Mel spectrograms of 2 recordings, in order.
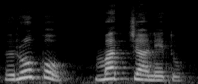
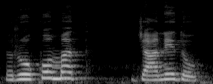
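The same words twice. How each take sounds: First: "रोको" held and set apart, then "मत जाने दो" together; pause after रोको. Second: "रोको मत" said as one unit, a break, then "जाने दो"; pause after मत. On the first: Teacher shows how a moved comma flips meaning, pause after रोको. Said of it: "यहाँ पे रुकेंगे हम". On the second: Teacher shows learners where the comma falls, pause after मत. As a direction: break after मत, letting "जाने दो" stand apart. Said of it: "हम यहाँ पे पॉज देंगे". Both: Shown as a demonstration.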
